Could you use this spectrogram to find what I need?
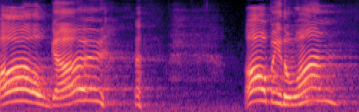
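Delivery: very loud, very high, booming bellow. Retelling Joab answering the challenge, in a big booming loud voice. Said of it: "in a big, booming, loud voice".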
